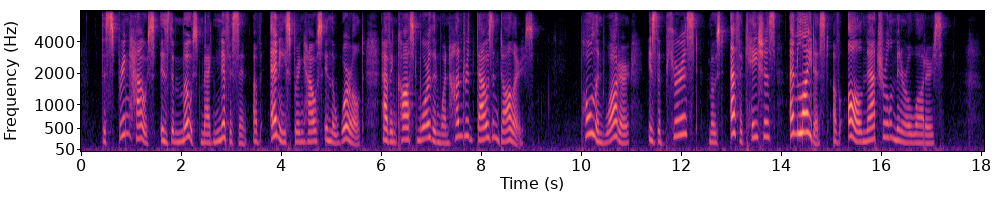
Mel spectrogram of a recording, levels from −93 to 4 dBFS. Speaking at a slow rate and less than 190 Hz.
No: slow, 110 wpm; high, 235 Hz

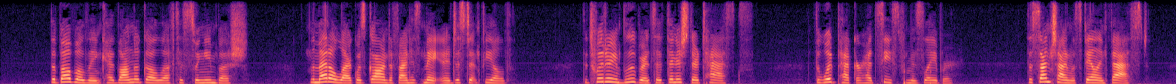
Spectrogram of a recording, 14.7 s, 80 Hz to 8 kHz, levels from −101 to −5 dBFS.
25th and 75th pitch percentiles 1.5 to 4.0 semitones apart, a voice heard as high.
Yes: average, 3.1 semitones; high, 245 Hz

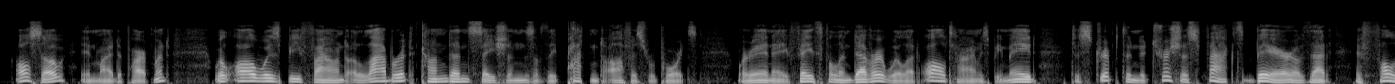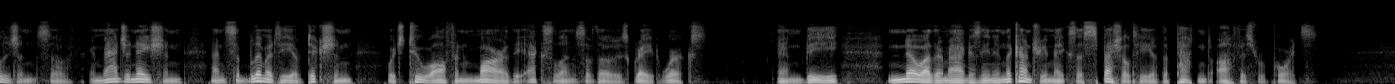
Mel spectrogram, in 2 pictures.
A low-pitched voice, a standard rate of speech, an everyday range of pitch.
No: very low, 95 Hz; average, 145 wpm; wide, 6.5 semitones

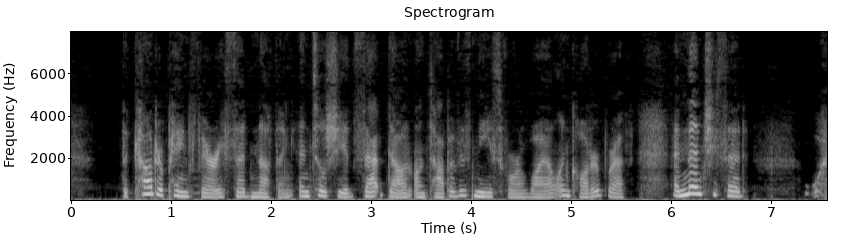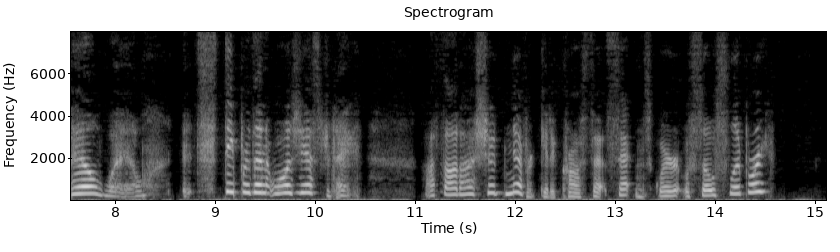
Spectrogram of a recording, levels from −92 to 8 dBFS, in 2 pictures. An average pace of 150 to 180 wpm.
No: average, 190 wpm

